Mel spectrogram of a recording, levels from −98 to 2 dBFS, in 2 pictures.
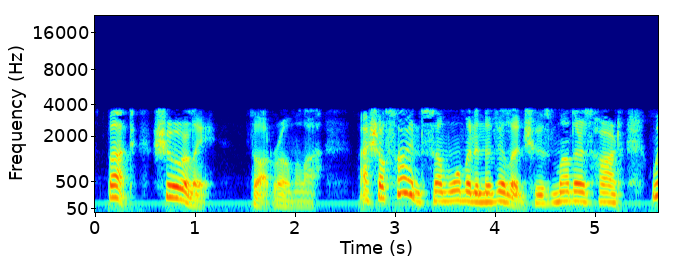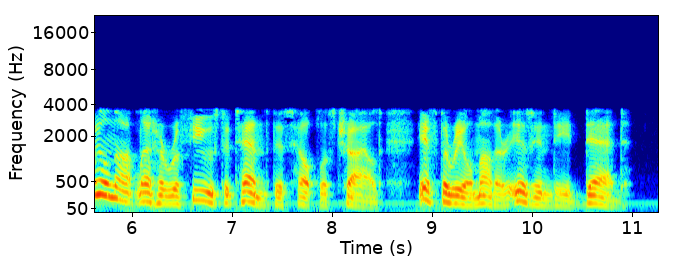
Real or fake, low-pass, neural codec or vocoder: real; 3.6 kHz; none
